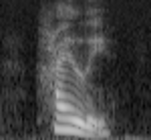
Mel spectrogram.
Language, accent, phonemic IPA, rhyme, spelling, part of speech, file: English, US, /ˈhaɪli/, -aɪli, highly, adverb, En-us-highly.ogg
- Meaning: 1. In a high or esteemed manner 2. Extremely; greatly; very much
